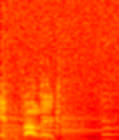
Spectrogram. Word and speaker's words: invalid: I'll make the driver of train fucking 33 invalid, or invalid as it's meant to be pronounced.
